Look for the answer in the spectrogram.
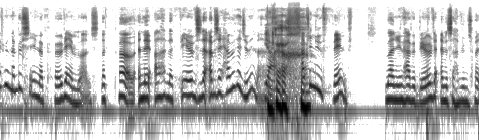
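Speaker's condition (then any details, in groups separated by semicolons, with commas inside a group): Oral cancer, partial glossectomy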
